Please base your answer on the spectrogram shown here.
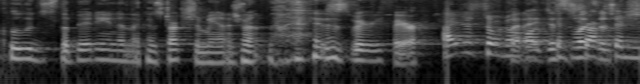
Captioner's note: laughs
